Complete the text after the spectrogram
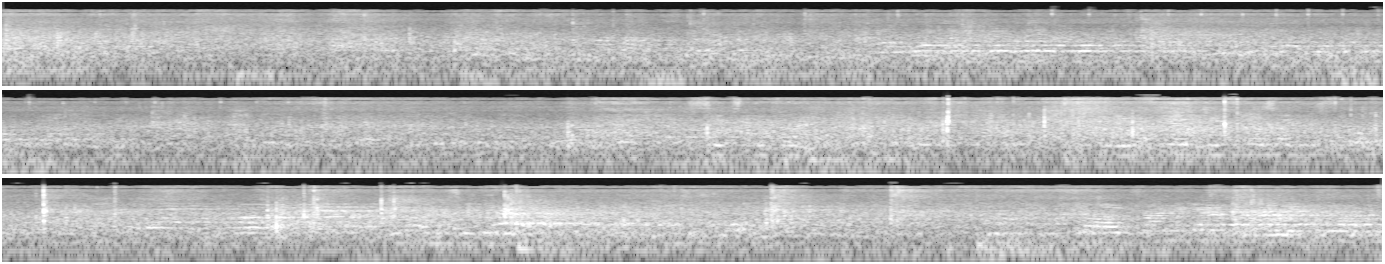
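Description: Spectators murmur and call out in a large echoing arena.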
